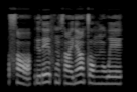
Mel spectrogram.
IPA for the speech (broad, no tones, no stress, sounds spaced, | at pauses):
s ɑ̃ | ɾʲ u ɾ e f ũ s ɑ̃ ɪ̯ ɾʲ ɑ̃ t ɔ ŋ ũ w e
